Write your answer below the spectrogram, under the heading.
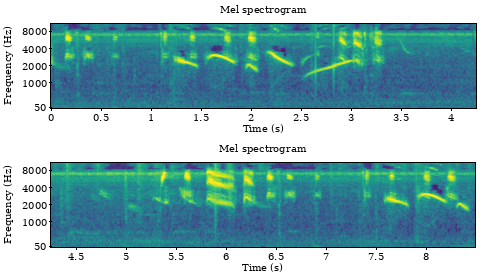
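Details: Green-winged saltator singing, played to warm up and encourage other saltators to sing: short whistled slurs rising and falling, in bursts, mixed with dense high chipping notes and a constant high-pitched tone throughout.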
